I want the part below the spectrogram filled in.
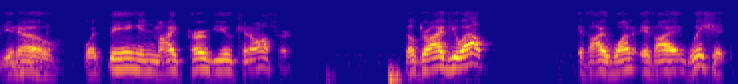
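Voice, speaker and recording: A man's voice: medium pitch, unhurried, pauses often, a little mellow. A man playing an entitled, menacing Hollywood producer in a drama table read. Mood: threatening. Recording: dull lo-fi microphone sound.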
